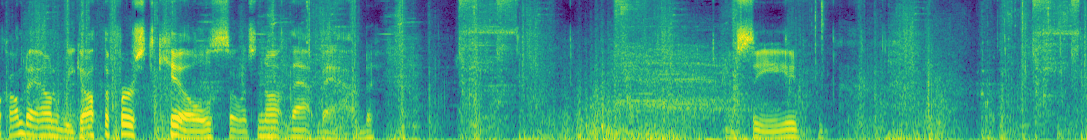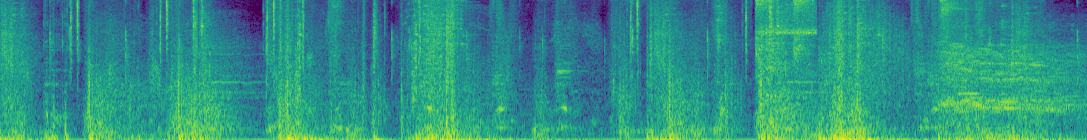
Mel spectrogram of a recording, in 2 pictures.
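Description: Cartoonish blows and slashes crack and whoosh in quick bursts.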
